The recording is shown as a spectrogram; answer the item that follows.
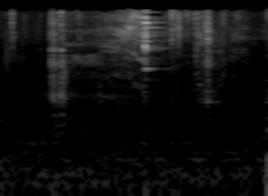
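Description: Knife slicing through a raw halibut fillet on a cutting board: faint, with small knocks of the blade on the board about half a second and a second in.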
